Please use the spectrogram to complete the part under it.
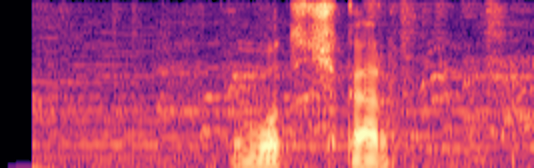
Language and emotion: Russian, neutral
